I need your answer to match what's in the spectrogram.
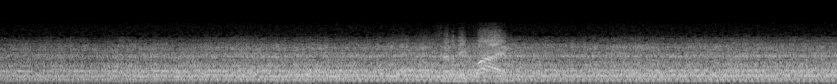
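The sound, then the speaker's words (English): A loud, steady engine roar fills the whole stretch, with a brief rising whine near the middle as the motor revs harder, a car speeding along at about 70 to 85 miles per hour. “Right now, this is the safest way I can drive.”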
